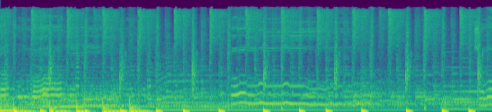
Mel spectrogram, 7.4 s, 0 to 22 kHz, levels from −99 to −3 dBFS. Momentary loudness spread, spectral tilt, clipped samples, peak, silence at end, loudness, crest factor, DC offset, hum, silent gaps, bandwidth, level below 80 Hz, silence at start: 5 LU; -4.5 dB/octave; under 0.1%; -2 dBFS; 0 s; -19 LUFS; 14 dB; under 0.1%; none; none; 17 kHz; -16 dBFS; 0 s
